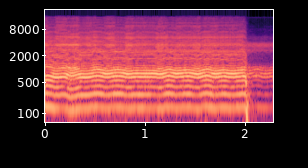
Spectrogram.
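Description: A man's amplified voice holding one long chanted note with a wavering pitch, breaking off at the end into a short hall echo.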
